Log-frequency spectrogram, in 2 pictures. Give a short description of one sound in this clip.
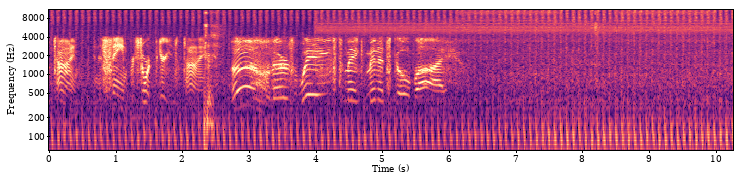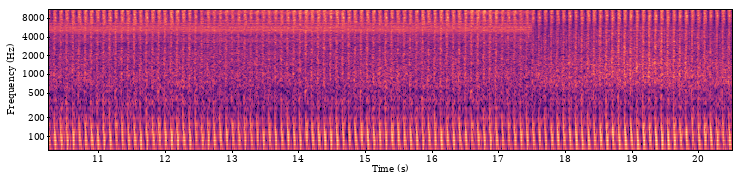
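A helicopter's rotor thumps in a fast, steady beat.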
